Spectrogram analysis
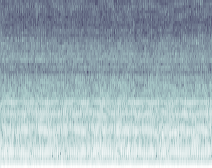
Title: Demonstration and servicing of a nebulizer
